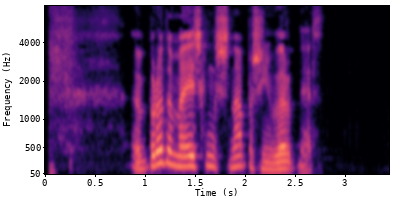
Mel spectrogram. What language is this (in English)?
Western Frisian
